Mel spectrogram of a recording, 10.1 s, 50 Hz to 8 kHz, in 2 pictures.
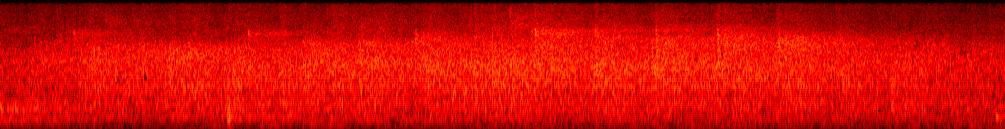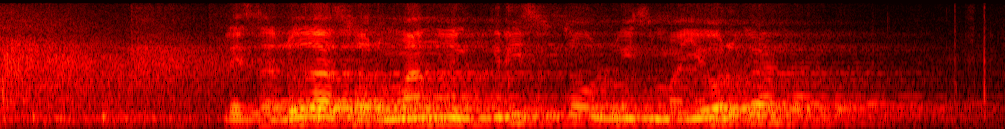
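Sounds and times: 
church congregation applauding: 0.0 - 6.7
speech: 6.2 - 9.2.

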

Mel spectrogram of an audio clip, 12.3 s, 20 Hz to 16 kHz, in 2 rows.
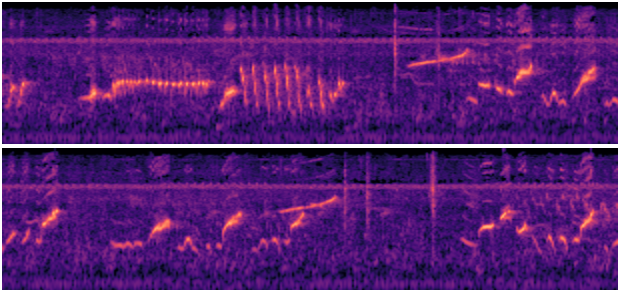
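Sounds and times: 
white-rumped shama giving bright rising whistles: 0.0 - 3.3, 3.9 - 9.6, 10.8 - 12.3.

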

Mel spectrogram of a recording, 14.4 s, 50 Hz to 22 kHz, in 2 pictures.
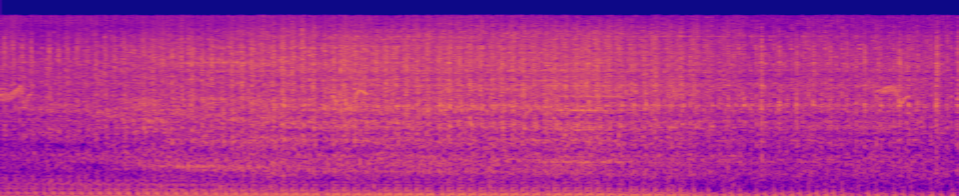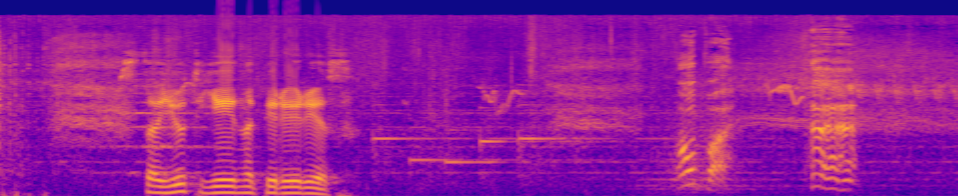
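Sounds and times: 
motorcycle carrying two riders passing along a forest track: 0.0 - 7.8, 11.0 - 14.3
speech: 8.3 - 9.9.

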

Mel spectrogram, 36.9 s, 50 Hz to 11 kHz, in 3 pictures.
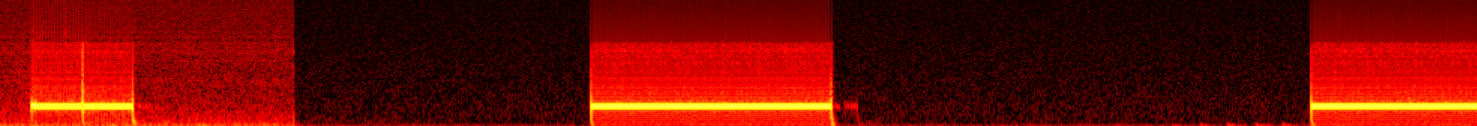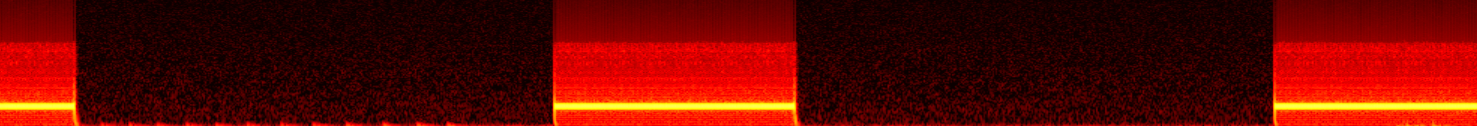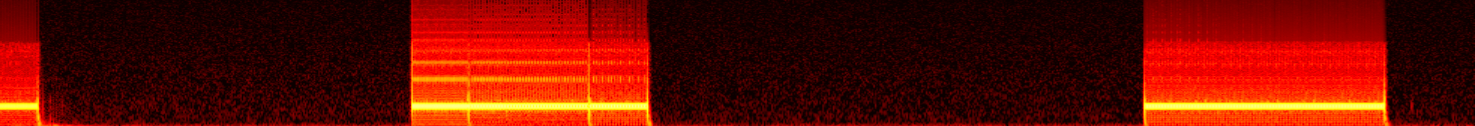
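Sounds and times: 
ringback tone on an outgoing telephone call: 0.3 - 1.2, 4.9 - 7.0, 10.9 - 13.0, 16.9 - 19.0, 22.9 - 25.0, 28.0 - 30.1, 34.2 - 36.2.

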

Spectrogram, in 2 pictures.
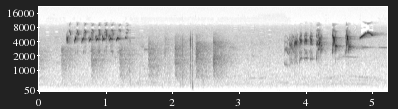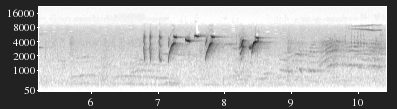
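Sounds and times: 
Oriental magpie-robin song of clicking, whistled and chattering notes: 0.0 - 1.8, 3.7 - 5.3, 6.7 - 8.7, 9.6 - 10.4.

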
